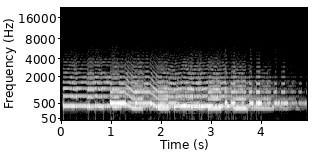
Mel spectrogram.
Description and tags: portamento-little-loop
Synth sound created in ICHI. 124 bpm
These loops were created for a track which was a collab with AlienXXX for the Thalamus Lab 'Open collaboration for the creation of an album'
portamento, melodic, 124, electronic, electro, legato, ambient, 124-bpm, synth, loop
